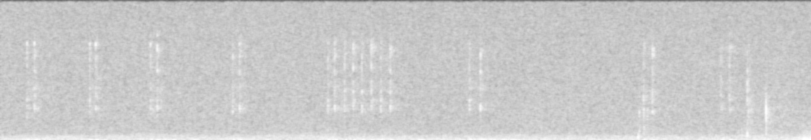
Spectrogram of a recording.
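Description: Near silence: low room hum with faint, scattered small clicks at an irregular pace, a few bunched together about three and a half seconds in.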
